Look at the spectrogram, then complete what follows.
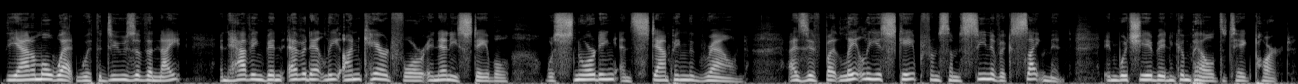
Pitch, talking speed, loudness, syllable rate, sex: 195 Hz, 200 wpm, -18 LUFS, 5.7 syllables/s, female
